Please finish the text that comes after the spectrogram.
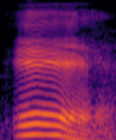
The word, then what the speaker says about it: heir: HEIR is pronounced as air. So we are going to use an, and an. Why have I used an in this case? Because in these words, the H is silent.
